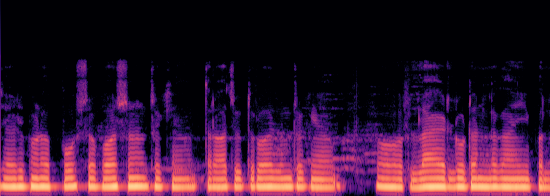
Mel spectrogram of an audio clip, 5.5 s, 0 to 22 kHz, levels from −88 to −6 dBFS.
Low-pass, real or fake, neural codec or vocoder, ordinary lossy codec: 7.2 kHz; real; none; none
